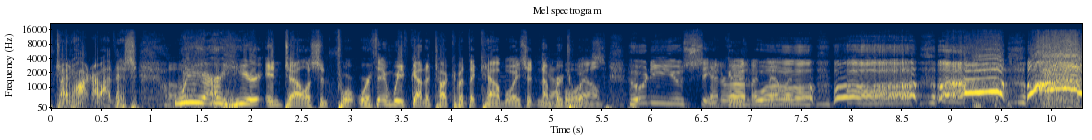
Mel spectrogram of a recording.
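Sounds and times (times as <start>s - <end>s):
speech: 0.1s - 10.3s
brief breaths: 0.8s - 1.2s, 5.5s - 5.8s, 9.6s - 9.8s
person screaming loudly in excitement: 7.2s - 10.3s.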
